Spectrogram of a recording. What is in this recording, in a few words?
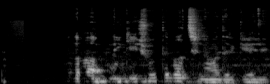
voice message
